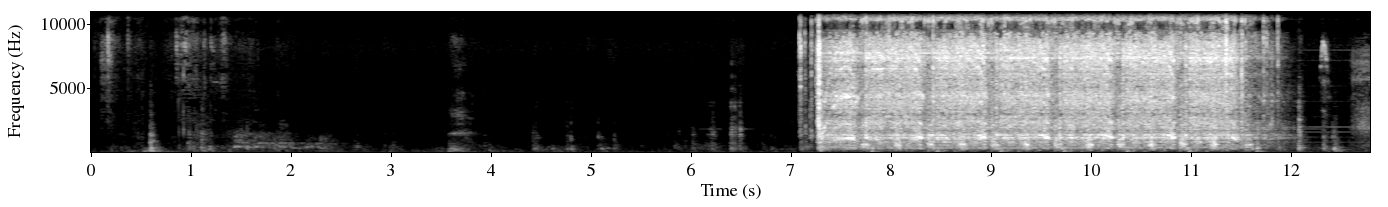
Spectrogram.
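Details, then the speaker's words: 2008 Mazdaspeed3, cold engine during compression test, cylinder 1 cranked: starter turning about three beats a second with weak, uneven pulses and no catch; little or no compression audible in that cylinder. "but you can even hear that one is threatening before that it just not even doesn't do anything it doesn't do anything you cannot hear the compression in the head"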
